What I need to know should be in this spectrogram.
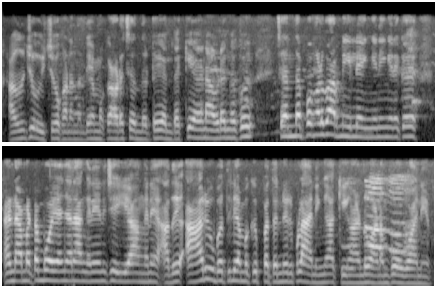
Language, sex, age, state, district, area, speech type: Malayalam, female, 45-60, Kerala, Malappuram, rural, spontaneous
